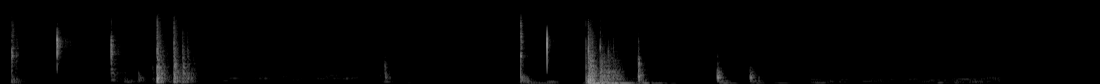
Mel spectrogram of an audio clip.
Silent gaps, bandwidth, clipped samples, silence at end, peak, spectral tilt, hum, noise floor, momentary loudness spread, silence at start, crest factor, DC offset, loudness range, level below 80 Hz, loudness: 4.22-5.01 s; 11 kHz; under 0.1%; 3.45 s; -4 dBFS; -4 dB/octave; none; -79 dBFS; 20 LU; 0.1 s; 40 dB; under 0.1%; 16 LU; -54 dBFS; -39 LUFS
